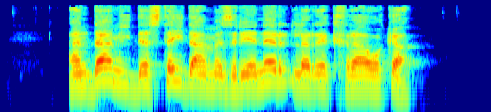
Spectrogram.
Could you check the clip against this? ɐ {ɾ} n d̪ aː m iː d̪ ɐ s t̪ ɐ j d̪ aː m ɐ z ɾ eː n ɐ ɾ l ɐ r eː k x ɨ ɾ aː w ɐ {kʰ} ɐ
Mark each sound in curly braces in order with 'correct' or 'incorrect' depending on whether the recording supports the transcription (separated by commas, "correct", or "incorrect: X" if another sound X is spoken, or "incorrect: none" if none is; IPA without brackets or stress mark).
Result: incorrect: none, incorrect: k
